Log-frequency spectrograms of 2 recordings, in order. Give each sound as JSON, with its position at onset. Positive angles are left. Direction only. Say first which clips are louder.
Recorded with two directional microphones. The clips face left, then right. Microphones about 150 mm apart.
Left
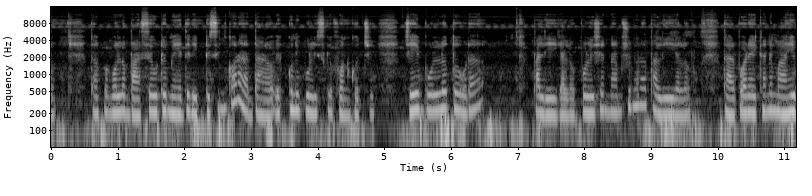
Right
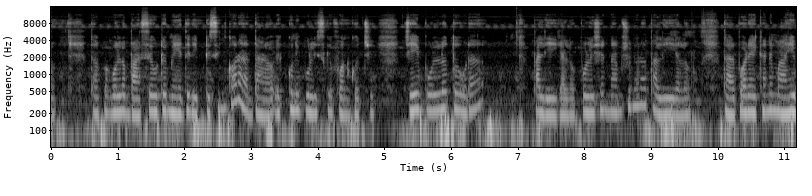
{"t": 0.3, "sound": "speech", "louder": "left 3 dB", "side_deg": 40}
